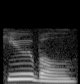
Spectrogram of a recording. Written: Hubel

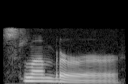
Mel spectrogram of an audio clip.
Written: slumberer

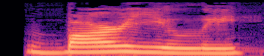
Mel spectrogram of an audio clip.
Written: barruly

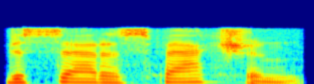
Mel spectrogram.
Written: dissatisfaction

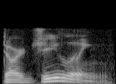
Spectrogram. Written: Darjeeling

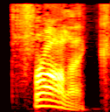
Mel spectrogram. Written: frolicker

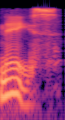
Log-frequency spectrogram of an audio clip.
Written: Naas

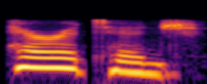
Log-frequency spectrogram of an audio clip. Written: heritage

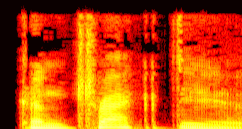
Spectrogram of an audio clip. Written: contractiveness

